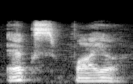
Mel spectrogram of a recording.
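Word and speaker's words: expire: फिर देखिए एक्सपायर, आई का उच्चारण देखिए यहाँ पर जो है आई के रूप में, आ के रूप में हुआ है, तो ये देखिए आई के रूप में, आ के रूप में आ है, एक्सपायर, है ना, एक्सपायर।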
